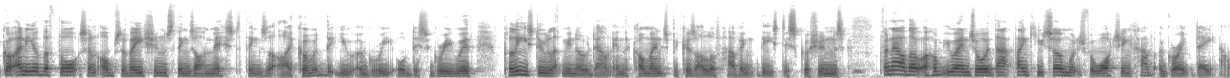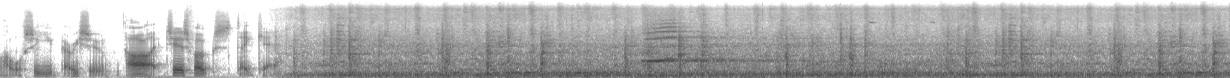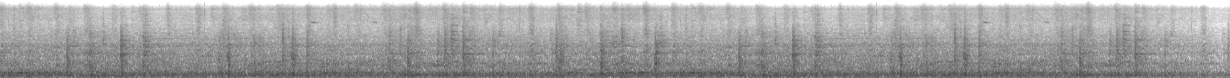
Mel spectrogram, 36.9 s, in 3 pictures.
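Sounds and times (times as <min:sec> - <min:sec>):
wheels clicking over rail joints: 0:15.1 - 0:36.9
brief high tone: 0:18.7 - 0:20.7.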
